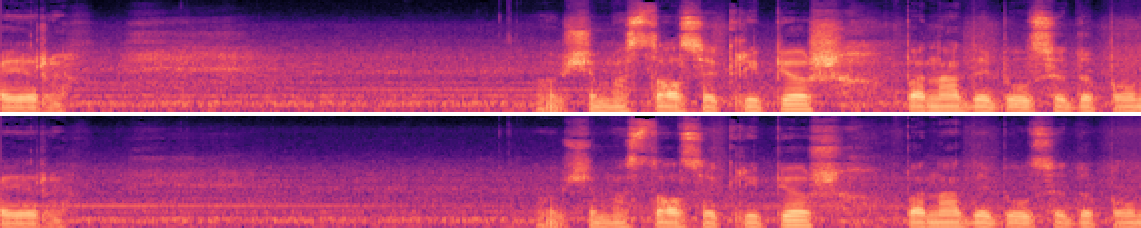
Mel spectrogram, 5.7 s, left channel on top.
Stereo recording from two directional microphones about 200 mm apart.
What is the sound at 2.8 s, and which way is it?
Speech, 5° right (ahead or behind).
